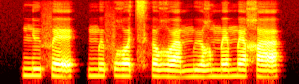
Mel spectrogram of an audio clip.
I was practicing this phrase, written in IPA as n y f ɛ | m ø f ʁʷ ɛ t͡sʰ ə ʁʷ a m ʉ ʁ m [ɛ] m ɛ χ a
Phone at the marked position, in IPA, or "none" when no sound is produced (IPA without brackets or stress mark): ɛ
